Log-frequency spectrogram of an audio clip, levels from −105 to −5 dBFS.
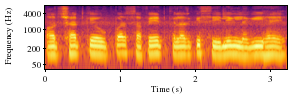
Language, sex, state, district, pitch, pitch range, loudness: Hindi, male, Uttar Pradesh, Lucknow, 125 Hz, 120-130 Hz, -14 LUFS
